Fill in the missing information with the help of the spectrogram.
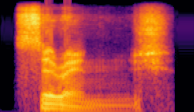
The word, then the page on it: syringe: British English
